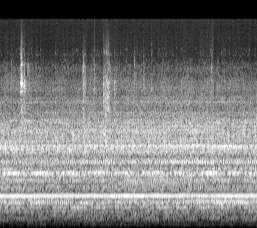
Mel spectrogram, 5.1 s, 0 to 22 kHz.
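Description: Clay-brick extruder with mixer, driven by a 380-volt electric motor, running steadily with a constant whine, pushing out a clay column. A few light knocks and scrapes come from soil being shovelled in.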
